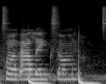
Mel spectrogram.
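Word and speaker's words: Pont Alexandre: Oh, Pont-Alexandre.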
